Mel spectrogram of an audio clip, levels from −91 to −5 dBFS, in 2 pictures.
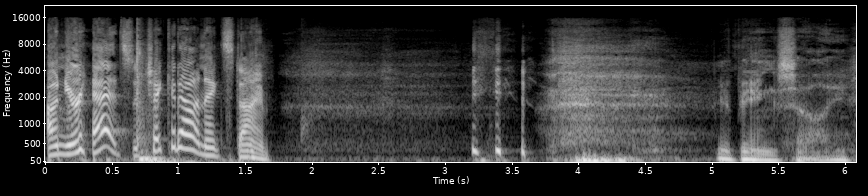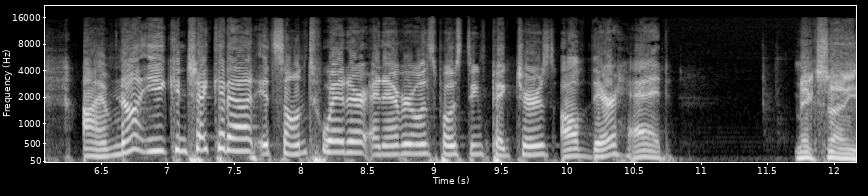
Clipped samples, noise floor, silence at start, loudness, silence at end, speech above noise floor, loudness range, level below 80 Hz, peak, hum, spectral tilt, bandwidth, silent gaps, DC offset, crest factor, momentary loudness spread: under 0.1%; -63 dBFS; 0 s; -19 LUFS; 0 s; 44 dB; 10 LU; -34 dBFS; -8 dBFS; none; -4 dB/octave; 16.5 kHz; none; under 0.1%; 14 dB; 14 LU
